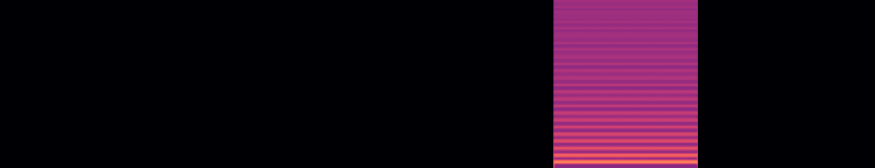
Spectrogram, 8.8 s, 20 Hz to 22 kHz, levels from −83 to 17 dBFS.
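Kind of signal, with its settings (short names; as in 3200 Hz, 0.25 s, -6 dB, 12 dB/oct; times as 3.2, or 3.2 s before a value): tone saw 910 Hz -8 dBFS 1.43 s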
